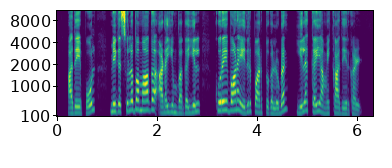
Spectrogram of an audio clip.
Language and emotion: Tamil, neutral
